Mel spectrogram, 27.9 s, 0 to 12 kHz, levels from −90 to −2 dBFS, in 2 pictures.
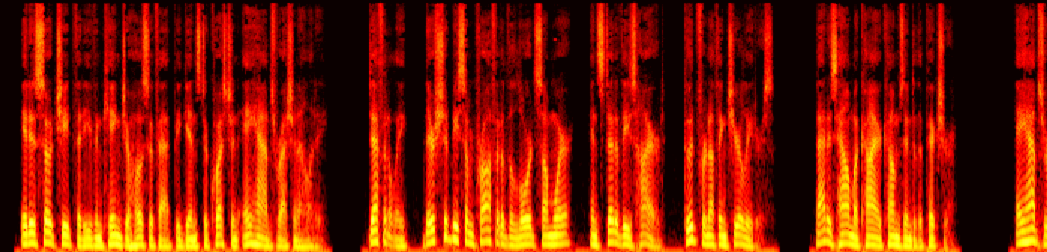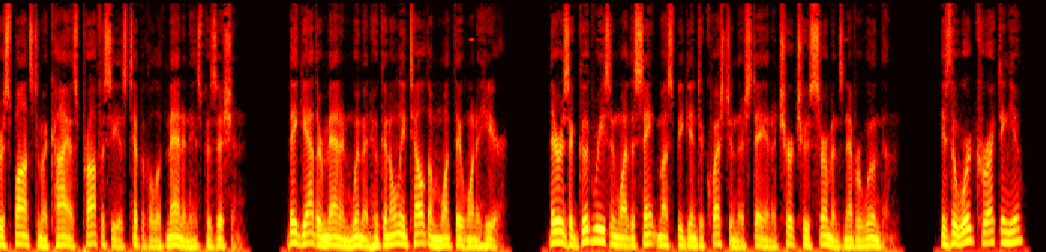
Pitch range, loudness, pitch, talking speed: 90-120 Hz, -25 LUFS, 100 Hz, 200 wpm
